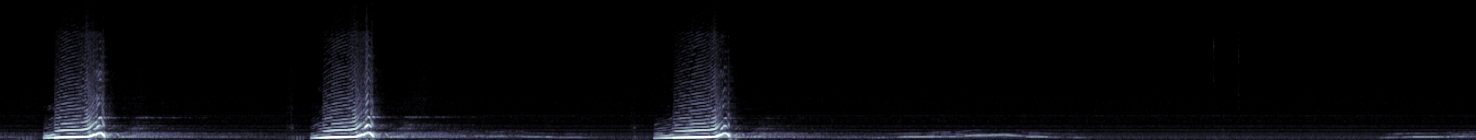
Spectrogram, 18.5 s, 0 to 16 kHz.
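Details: Spotted hyenas (Crocuta crocuta) call with loud, rising whoops repeated every few seconds. A lone hyena had walked by and paused at Gowrie dam waterhole, Djuma Game Reserve, Sabi Sand, South Africa, at 02:35 on 29 May 2020.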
